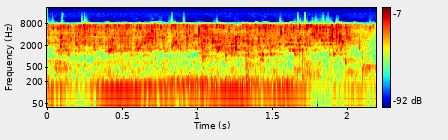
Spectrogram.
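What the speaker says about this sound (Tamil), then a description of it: "தண்ணி ஊற்றிட்டோம்." Water pours steadily into a cooking pot for country chicken soup, a close, even splashing hiss with no talk over it.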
